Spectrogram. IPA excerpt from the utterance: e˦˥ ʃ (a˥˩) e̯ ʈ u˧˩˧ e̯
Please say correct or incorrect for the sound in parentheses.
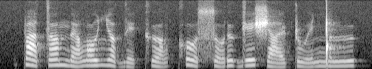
incorrect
